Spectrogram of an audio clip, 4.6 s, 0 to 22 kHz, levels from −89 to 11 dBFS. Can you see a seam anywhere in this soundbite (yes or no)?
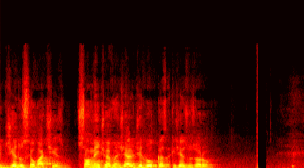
yes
